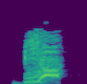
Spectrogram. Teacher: فقد نطقت البيضة عندهم بالعين الحلقية بيعة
